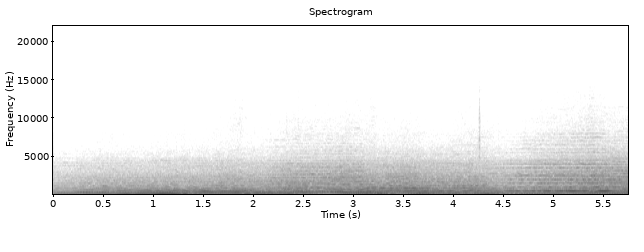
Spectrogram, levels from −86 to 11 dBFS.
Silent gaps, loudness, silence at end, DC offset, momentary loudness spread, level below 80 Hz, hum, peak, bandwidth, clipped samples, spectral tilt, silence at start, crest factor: none; -33 LUFS; 0 s; under 0.1%; 5 LU; -50 dBFS; none; -18 dBFS; 9.2 kHz; under 0.1%; -8 dB/octave; 0 s; 14 dB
